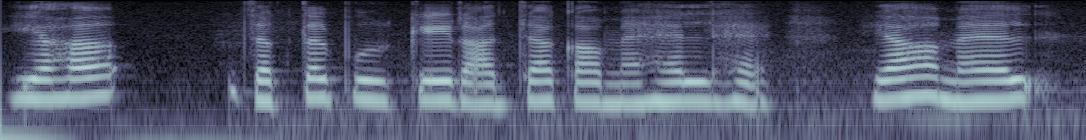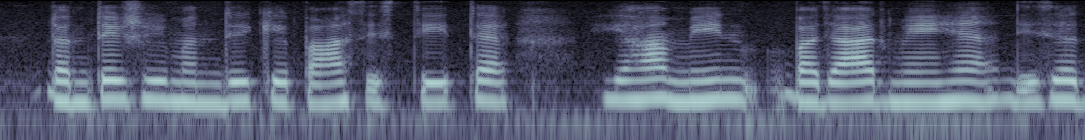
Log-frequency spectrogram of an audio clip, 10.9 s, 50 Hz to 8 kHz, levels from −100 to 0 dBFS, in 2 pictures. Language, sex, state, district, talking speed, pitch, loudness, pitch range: Hindi, female, Chhattisgarh, Bastar, 120 wpm, 210 Hz, -30 LUFS, 200-220 Hz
